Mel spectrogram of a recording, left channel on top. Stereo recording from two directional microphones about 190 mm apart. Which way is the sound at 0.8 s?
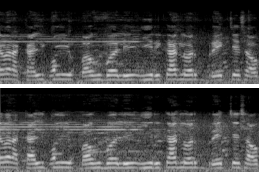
15° right (ahead or behind).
